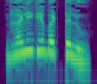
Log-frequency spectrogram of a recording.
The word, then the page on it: ಘಳಿಗೆಬಟ್ಟಲು: ghaḷige baṭṭalu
